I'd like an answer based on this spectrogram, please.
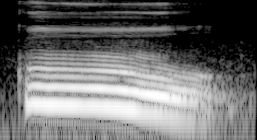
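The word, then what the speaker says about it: कु: And you pronounce it like COO in Cooper. Cooper. Cooper. And like COO in Scooby-Doo.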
